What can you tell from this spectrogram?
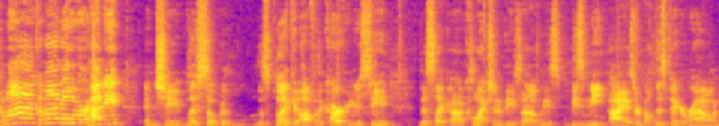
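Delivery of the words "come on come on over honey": very high-pitched, loud pie-seller street vendor voice. Voicing a woman with a pie cart greeting a player: pie seller character voice. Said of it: "she says".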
